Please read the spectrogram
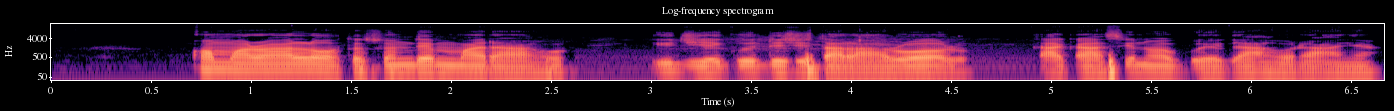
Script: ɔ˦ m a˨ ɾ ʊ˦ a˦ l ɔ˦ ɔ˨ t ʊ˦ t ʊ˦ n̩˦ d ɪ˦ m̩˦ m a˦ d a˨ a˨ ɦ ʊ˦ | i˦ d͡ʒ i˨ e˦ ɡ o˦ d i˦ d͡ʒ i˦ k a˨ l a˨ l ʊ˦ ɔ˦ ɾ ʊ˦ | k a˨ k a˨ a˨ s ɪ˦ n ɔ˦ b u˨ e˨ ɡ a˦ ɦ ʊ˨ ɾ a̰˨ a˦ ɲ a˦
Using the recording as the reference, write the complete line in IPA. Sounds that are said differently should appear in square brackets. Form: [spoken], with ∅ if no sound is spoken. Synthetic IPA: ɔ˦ m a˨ ɾ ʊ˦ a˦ l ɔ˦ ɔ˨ t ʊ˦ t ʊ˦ n̩˦ d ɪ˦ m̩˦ m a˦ d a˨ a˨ ɦ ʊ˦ | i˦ d͡ʒ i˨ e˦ ɡ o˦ d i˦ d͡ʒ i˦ [t] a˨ l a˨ [ɾ] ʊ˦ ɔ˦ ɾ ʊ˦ | k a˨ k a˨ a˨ s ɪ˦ n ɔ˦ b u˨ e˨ ɡ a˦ ɦ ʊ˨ ɾ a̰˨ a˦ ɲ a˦

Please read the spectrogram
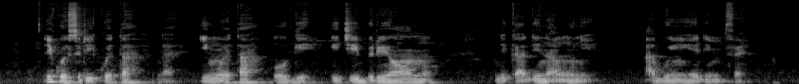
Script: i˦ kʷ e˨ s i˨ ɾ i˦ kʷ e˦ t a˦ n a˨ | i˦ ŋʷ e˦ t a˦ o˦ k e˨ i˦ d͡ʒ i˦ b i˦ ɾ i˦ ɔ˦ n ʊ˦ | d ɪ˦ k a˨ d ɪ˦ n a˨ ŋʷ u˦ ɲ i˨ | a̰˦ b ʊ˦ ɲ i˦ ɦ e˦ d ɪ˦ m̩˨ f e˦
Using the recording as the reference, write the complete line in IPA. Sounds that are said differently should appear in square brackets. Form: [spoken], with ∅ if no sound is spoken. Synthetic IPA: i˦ kʷ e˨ s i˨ ɾ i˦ kʷ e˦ t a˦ n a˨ | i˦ ŋʷ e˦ t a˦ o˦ [ɡ] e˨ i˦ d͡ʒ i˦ b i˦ ɾ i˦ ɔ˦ n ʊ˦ | d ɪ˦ k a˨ d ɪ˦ n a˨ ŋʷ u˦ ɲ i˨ | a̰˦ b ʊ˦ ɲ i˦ ɦ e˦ d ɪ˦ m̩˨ f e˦

